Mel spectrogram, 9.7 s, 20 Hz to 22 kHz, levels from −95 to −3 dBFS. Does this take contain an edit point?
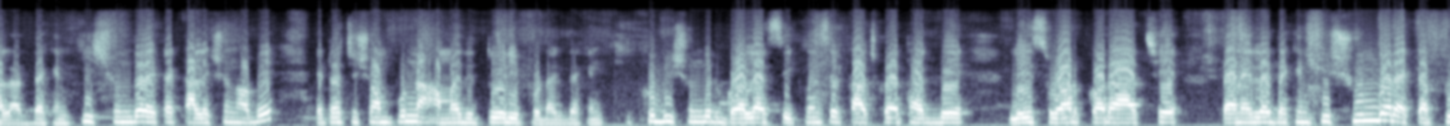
no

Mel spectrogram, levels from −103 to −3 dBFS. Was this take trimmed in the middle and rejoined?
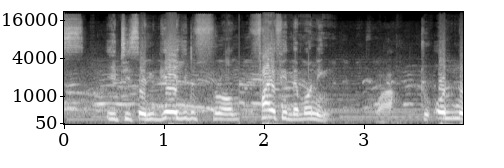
yes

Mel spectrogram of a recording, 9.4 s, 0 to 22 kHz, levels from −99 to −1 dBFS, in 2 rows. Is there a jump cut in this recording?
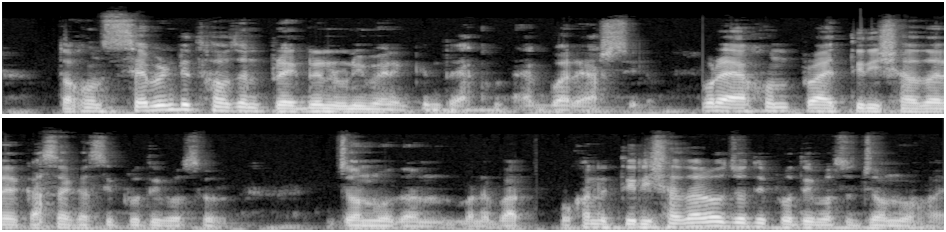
yes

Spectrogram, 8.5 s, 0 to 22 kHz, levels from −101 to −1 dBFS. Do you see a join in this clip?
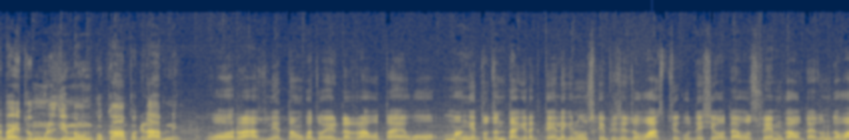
yes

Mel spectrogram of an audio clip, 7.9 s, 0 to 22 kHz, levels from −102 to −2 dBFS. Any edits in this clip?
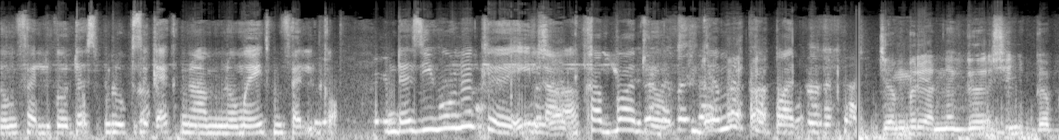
yes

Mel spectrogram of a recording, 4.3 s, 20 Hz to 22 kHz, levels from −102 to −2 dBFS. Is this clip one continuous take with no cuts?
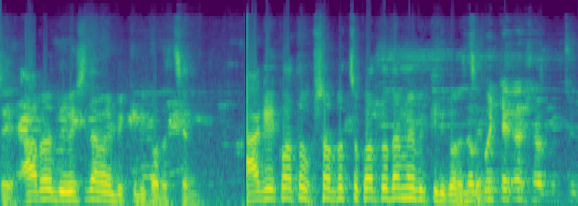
no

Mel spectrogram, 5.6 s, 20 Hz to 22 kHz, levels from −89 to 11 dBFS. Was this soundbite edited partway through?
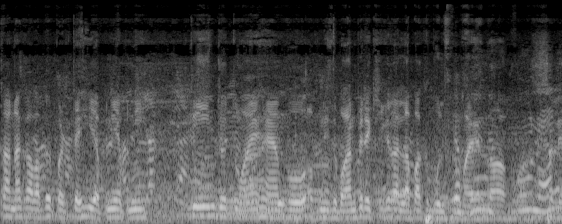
no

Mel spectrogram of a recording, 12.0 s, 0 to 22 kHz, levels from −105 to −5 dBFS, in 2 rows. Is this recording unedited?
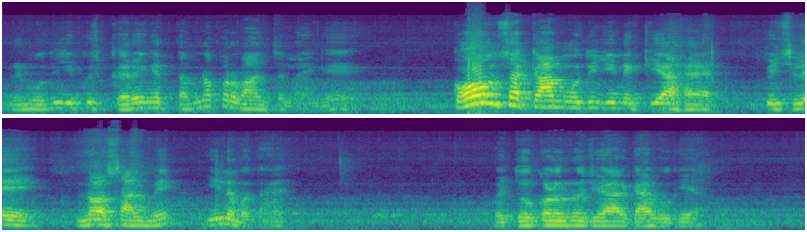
no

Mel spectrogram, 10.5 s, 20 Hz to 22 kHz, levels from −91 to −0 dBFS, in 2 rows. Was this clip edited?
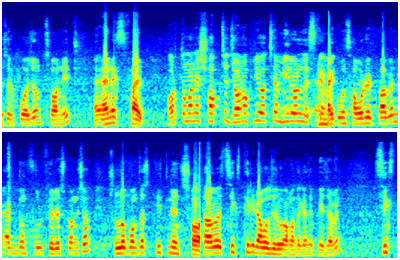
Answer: yes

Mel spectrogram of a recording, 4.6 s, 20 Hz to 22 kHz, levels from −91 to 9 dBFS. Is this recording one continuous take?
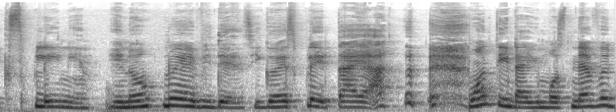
no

